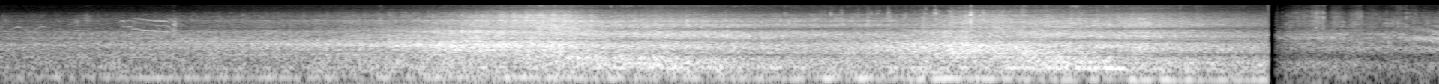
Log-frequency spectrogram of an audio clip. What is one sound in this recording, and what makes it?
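A truck engine rumbles past, growing louder and then cutting off.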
